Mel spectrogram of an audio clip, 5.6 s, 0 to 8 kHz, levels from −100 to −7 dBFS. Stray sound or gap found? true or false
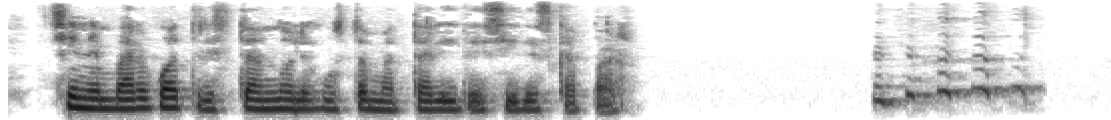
true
